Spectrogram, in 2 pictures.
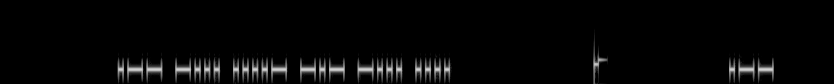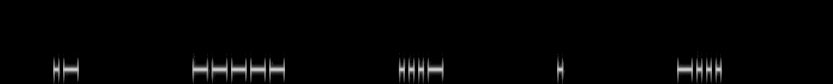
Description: Morse code, heard as a keyed tone, about 25 wpm, spaced as for 11 wpm, 700 Hz. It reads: WB4KBH WA0VEB
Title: USA Call Signs - 6 Characters - 8x Character Spacing - 25wpm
